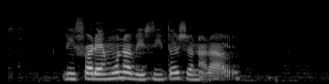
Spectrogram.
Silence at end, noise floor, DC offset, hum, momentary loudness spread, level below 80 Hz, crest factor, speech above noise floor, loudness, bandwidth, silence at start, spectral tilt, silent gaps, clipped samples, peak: 0.9 s; -63 dBFS; under 0.1%; none; 17 LU; -86 dBFS; 20 dB; 35 dB; -28 LUFS; 10 kHz; 0.65 s; -3 dB/octave; none; under 0.1%; -10 dBFS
